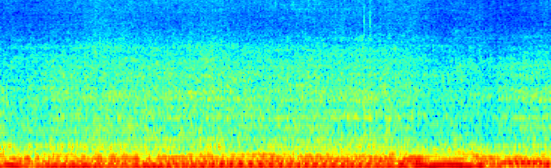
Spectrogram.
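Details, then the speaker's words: First-generation Honda Pilot after rear suspension rebuild, running with no exhaust fitted (catalytic converter section missing): loud, deep, raw unmuffled rumble that swells a little with throttle. "oh no i think someone stole my catalytic converter that's exactly what you'll hear"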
